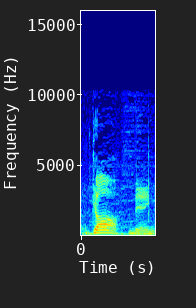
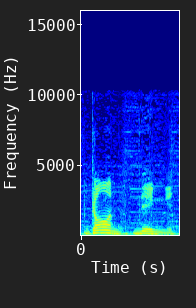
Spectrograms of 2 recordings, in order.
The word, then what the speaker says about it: Gan Ning: Because there's a notable pause between the ends. Reinforcements are headed this way. Because it's not Ga Ning, it's Gan Ning.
